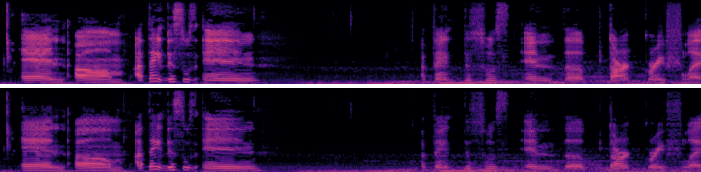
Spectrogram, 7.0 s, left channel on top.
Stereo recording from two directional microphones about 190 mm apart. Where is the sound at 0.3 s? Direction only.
10° right (ahead or behind).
